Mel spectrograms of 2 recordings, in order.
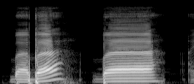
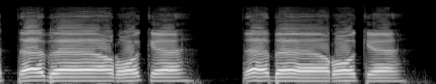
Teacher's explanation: Mad thabi'i panjangnya yaitu dua harakat.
